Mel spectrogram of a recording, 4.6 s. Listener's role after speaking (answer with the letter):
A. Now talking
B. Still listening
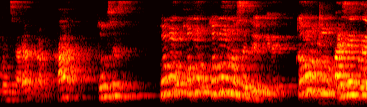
A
